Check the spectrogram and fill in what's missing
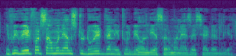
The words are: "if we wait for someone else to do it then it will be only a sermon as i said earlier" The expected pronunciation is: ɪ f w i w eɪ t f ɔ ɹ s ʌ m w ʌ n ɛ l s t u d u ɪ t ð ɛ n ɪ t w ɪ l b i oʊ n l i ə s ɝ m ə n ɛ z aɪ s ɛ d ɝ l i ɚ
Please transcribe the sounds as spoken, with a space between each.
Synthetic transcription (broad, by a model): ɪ f w i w eɪ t f ɔ ɹ s ʌ m w ʌ n ɛ l s t u d u ɪ t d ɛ n ɪ t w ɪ l b i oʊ n l i ə s ɝ m ə n ɛ z aɪ s ɛ d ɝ l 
